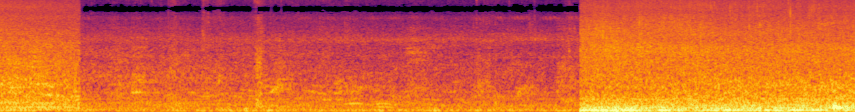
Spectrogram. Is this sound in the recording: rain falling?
yes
